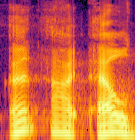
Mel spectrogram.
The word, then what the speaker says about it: NIL: And, you know, the whole new NIA deals. I don't know why that acronym is so hard for me to say. NIA deal. NIL deals. Jesus, I don't even say it wrong.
